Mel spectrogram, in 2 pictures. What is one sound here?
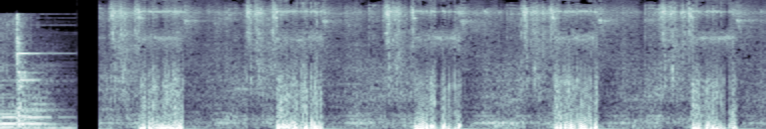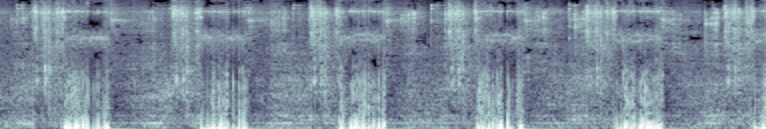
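A machine whirs steadily.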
